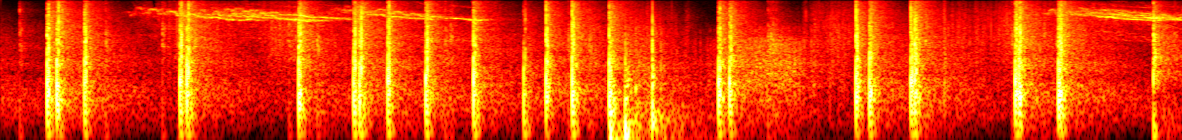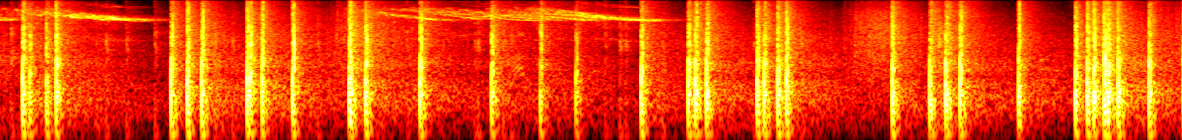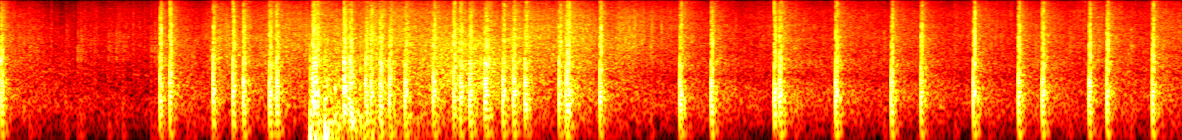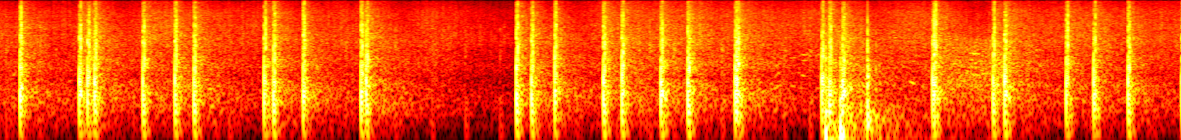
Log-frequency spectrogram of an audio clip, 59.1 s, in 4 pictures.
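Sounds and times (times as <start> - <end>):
fireworks crackling: 0.0 - 59.0
firework shell bursts: 33.4 - 37.3, 54.6 - 57.3.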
